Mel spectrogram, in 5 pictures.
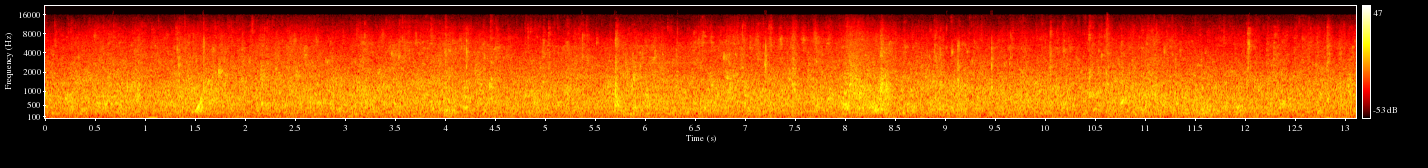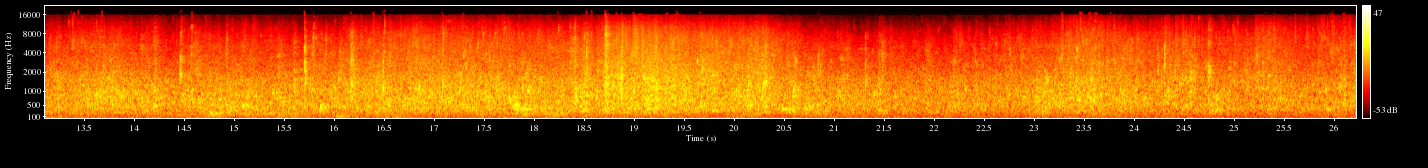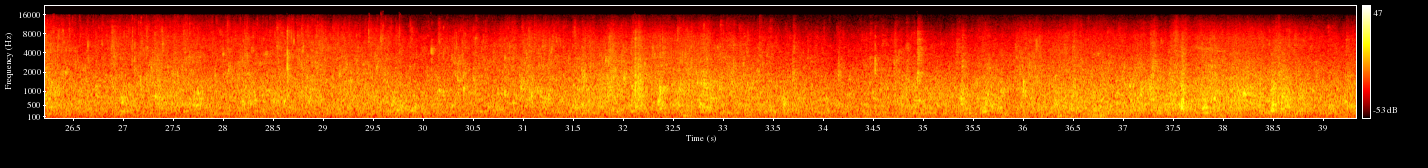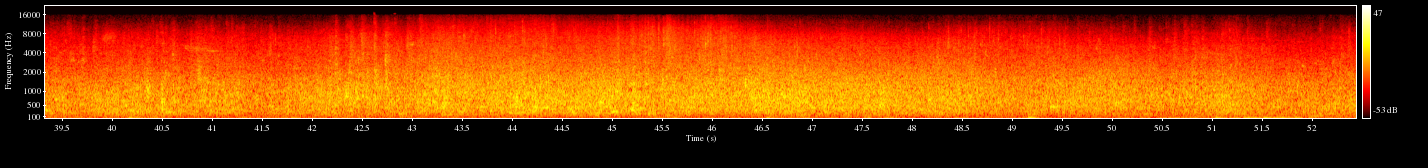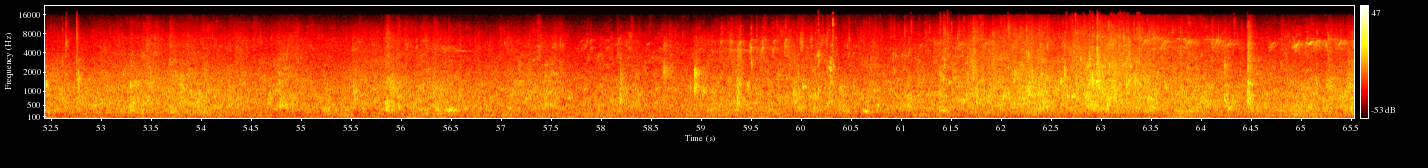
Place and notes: Dog Beach, Sheridan Rd, Evanston, IL, USA - under the rocks
recording under the wave-breaking rocks
5 May 2022, 14:10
